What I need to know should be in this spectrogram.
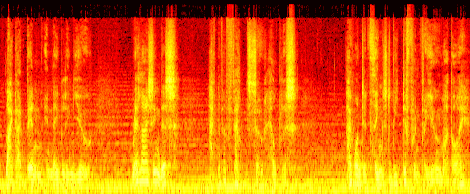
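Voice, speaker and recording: Older butler, video game drama. Weary, earnest, formal, very expressive in pitch, guilt in every phrase. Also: male voice. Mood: grave, sorrowful. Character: weary elderly male butler, guilt-ridden, grave, fatherly.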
